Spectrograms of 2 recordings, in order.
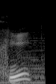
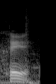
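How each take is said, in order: First: The vowel after kh sounds like i. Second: The vowel after kh sounds like e. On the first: The speaker calls it right. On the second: The speaker calls it wrong. "bukan khe"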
